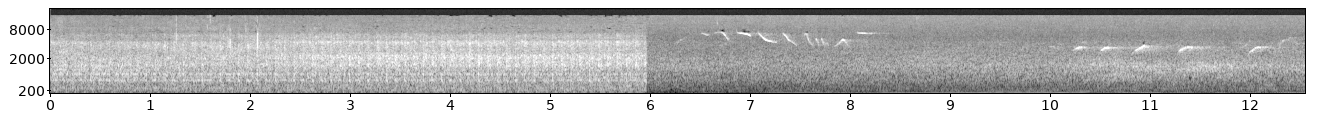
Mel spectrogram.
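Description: Outdoor ambience: a steady rushing noise drops away suddenly about halfway through, leaving a low hum under a few songbird calls, first a quick run of high chirps, then a series of short repeated notes near the end.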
